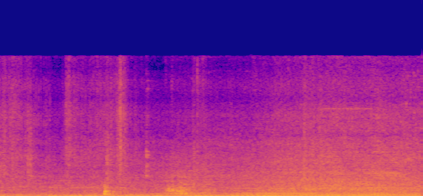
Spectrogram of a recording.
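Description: A car used for a trip to a farm gives off a steady, loud low engine rumble, as from inside or right beside the vehicle, with a faint thump or two and no talk.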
